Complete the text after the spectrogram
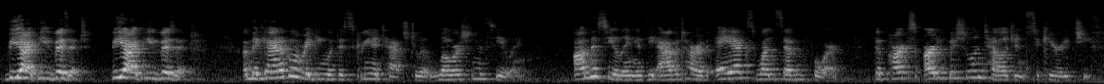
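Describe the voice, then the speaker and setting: High-voiced woman narrating in an echoey room. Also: quick pace, a bit bright. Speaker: narrator reading stage directions. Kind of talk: scripted narration at a staged reading. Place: room with live reading. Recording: echoey room, distant mic, faint noise.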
